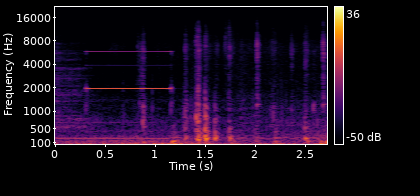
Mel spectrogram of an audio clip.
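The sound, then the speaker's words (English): A car drives along in Milwaukee with a low, steady road rumble. A sustained electronic chime sounds early on, followed by a run of clicks and light rattles. “More car noises.”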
